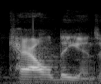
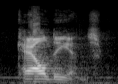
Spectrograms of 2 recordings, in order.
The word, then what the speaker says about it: Chaldeans: It's all pronounced Chaldeans. It's not Chal. The H is silent when you pronounce the word.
